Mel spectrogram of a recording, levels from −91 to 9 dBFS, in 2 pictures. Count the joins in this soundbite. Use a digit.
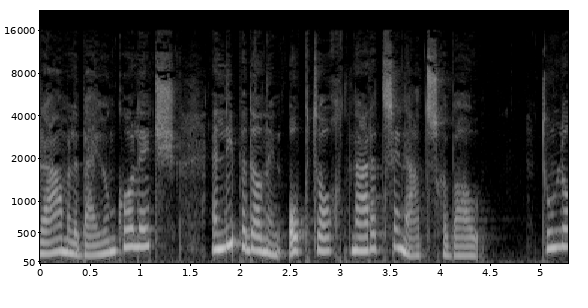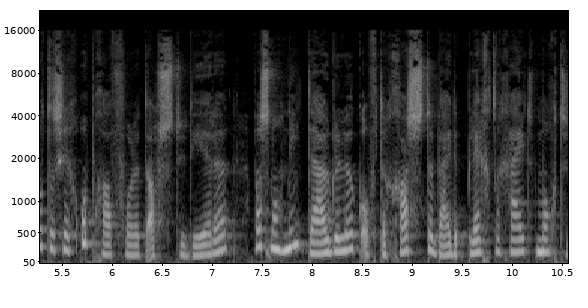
1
